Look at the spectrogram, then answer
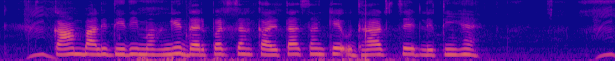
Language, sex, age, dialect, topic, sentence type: Hindi, female, 18-24, Kanauji Braj Bhasha, banking, statement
